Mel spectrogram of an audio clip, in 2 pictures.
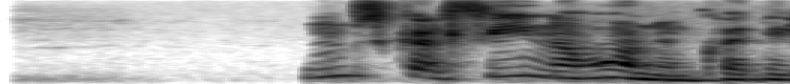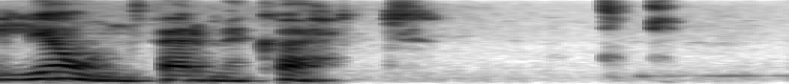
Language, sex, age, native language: Icelandic, female, 30-39, Icelandic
